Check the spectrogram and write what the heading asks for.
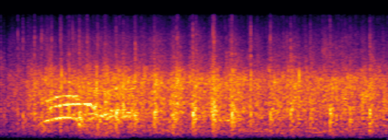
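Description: An audience claps steadily for several seconds for a question about a zombie apocalypse, rated by an applause meter, a dense, even wash of many hands at moderate loudness, with a brief faint whistle or cheer near the start and no talking.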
